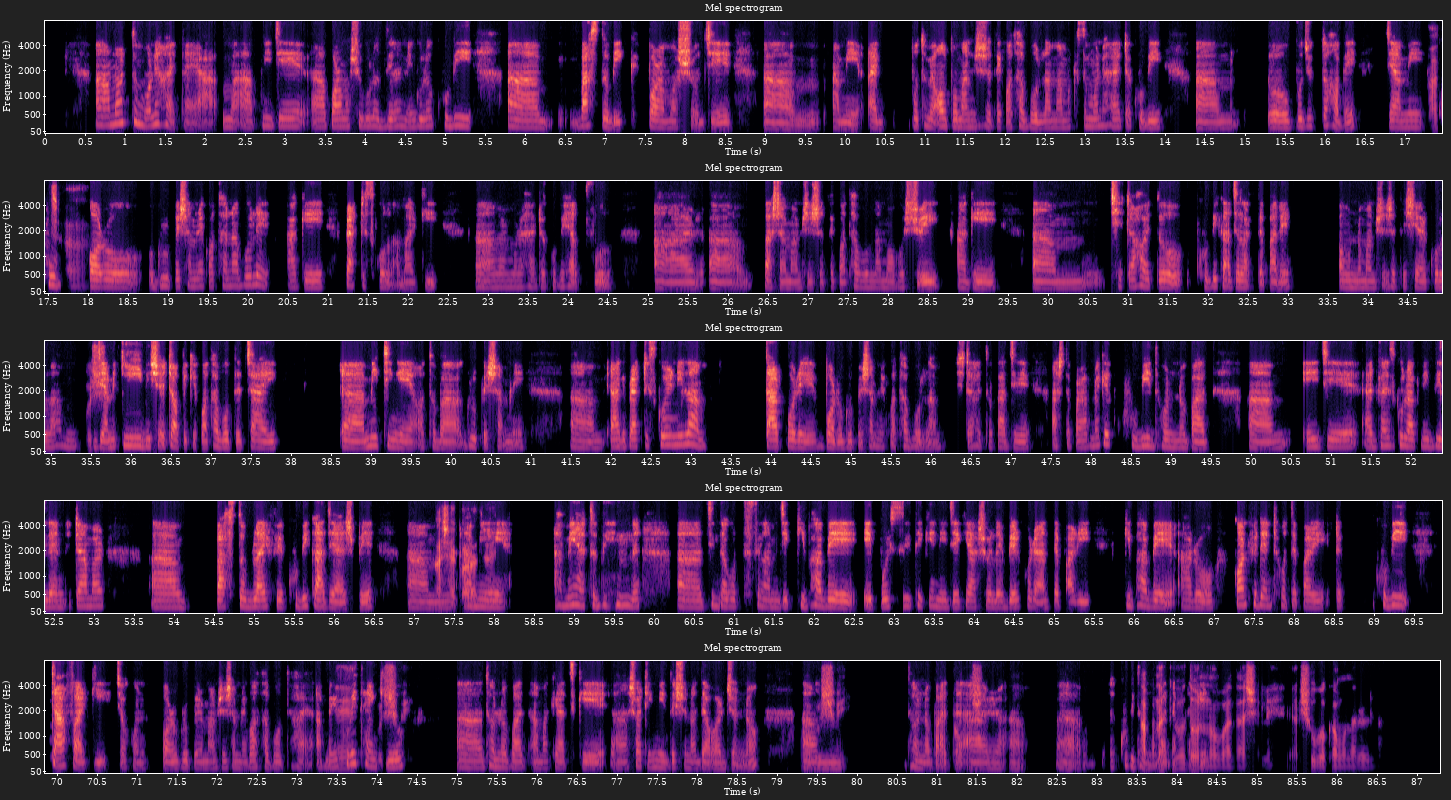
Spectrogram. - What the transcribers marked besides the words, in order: other background noise; tapping; laughing while speaking: "এতদিন"
- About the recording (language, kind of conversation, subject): Bengali, advice, উপস্থাপনার সময় ভয় ও উত্তেজনা কীভাবে কমিয়ে আত্মবিশ্বাস বাড়াতে পারি?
